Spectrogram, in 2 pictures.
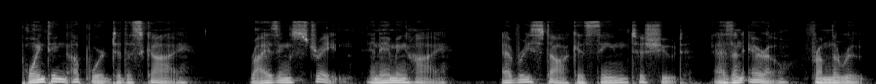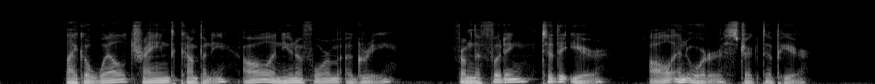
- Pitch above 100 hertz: No, very low, 90 Hz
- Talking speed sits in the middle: Yes, average, 145 wpm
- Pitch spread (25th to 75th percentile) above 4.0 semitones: Yes, average, 4.5 semitones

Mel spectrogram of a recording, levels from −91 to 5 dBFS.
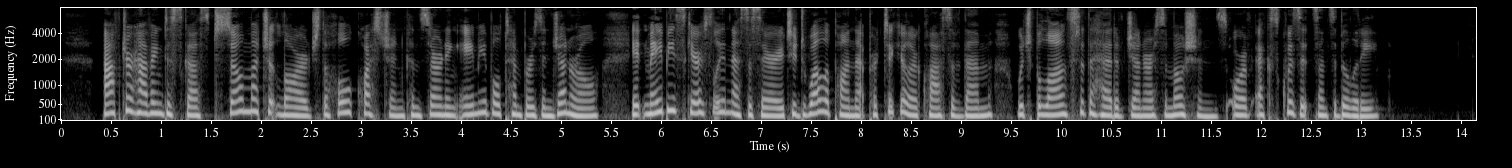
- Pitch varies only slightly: No, average, 3.9 semitones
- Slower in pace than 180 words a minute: Yes, average, 170 wpm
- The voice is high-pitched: Yes, high, 225 Hz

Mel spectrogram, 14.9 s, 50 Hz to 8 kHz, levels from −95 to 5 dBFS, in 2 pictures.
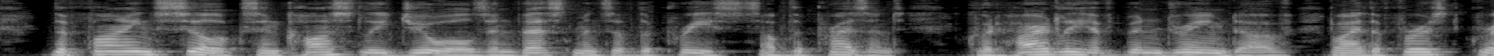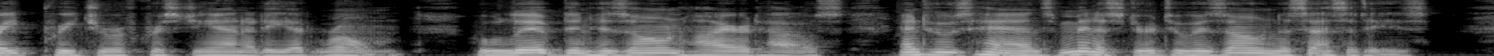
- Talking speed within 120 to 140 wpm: No, average, 180 wpm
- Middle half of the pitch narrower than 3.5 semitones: No, average, 3.8 semitones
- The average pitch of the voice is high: No, low, 115 Hz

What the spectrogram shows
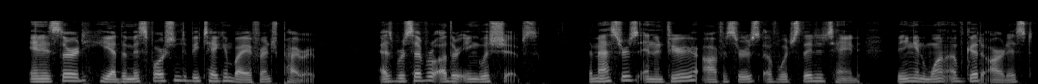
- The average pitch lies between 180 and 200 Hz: No, low, 135 Hz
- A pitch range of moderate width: Yes, average, 4.5 semitones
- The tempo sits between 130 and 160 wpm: No, average, 200 wpm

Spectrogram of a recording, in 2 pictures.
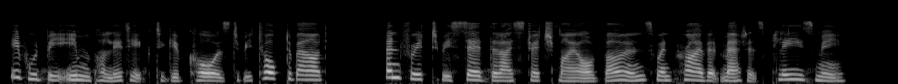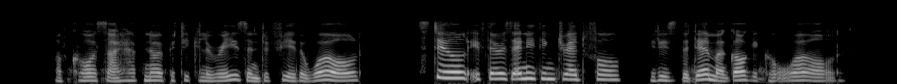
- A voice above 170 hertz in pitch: Yes, medium, 185 Hz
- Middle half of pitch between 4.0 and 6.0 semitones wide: Yes, average, 4.5 semitones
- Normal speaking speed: Yes, average, 165 wpm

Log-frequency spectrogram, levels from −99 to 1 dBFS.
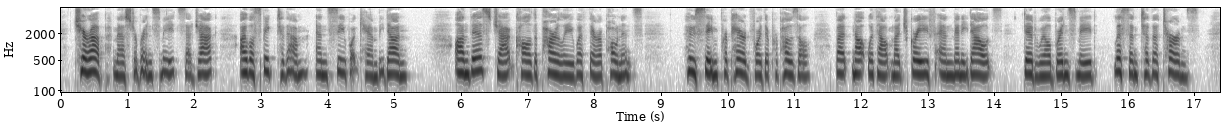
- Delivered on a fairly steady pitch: Yes, narrow, 2.2 semitones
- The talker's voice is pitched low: No, high, 235 Hz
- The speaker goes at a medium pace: Yes, average, 160 wpm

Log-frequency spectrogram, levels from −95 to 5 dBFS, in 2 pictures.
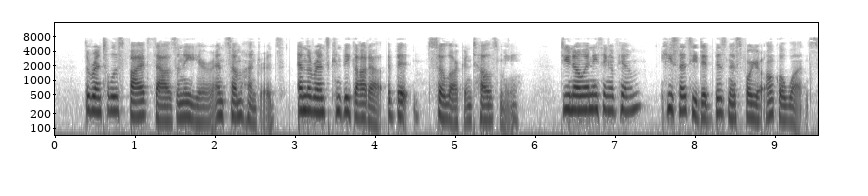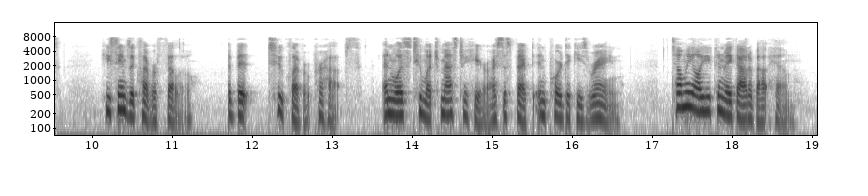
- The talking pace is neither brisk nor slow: No, fast, 215 wpm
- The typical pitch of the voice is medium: Yes, medium, 180 Hz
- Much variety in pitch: Yes, wide, 6.3 semitones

